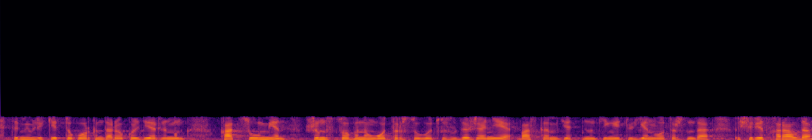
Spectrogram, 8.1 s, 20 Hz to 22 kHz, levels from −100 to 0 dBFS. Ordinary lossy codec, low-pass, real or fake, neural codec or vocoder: none; 3.6 kHz; fake; codec, 16 kHz, 8 kbps, FunCodec, trained on Chinese and English, 25 frames a second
